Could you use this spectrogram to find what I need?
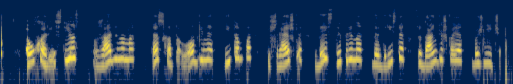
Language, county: Lithuanian, Kaunas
